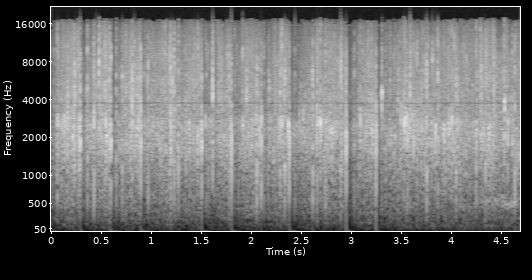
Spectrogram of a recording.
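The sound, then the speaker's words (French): An audience claps steadily for a film festival jury as it is introduced, a dense wash of many hands with sharp individual claps popping out, sustained at an even loudness for the whole stretch. “Euh, merci de les applaudir.”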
